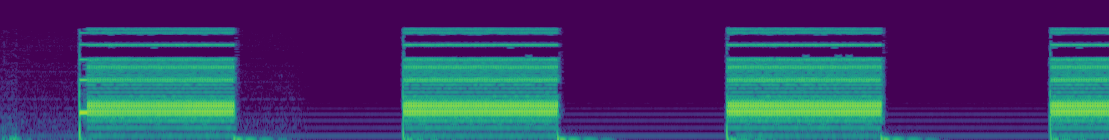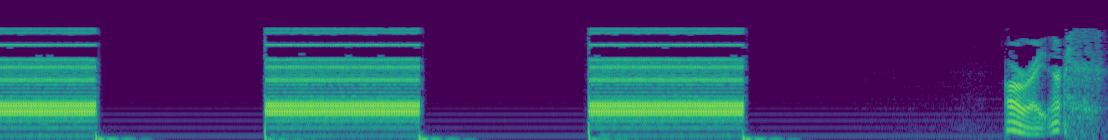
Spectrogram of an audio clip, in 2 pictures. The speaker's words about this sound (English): Now, you're going to hear an example of this, and you're going to hear the guy's voice again, so don't panic when you hear that. The all-clear signal. Discontinuous air horn.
